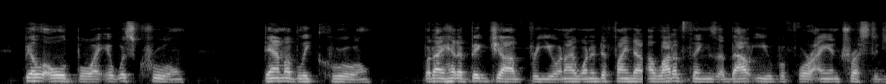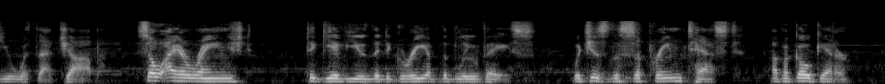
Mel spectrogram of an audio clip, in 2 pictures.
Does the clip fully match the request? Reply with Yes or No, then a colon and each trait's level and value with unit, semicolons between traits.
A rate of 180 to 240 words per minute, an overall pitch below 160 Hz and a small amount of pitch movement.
Yes: average, 190 wpm; low, 135 Hz; narrow, 2.2 semitones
